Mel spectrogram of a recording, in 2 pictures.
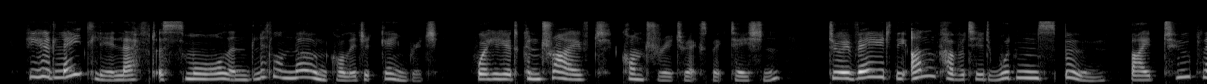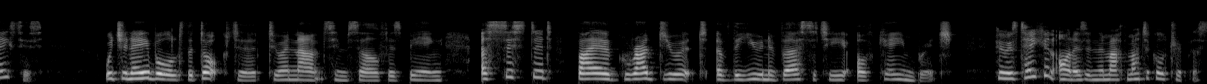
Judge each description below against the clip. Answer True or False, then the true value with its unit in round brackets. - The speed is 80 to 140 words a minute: True (135 wpm)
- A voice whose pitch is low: False (240 Hz)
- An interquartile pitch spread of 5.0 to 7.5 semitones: True (5.3 semitones)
